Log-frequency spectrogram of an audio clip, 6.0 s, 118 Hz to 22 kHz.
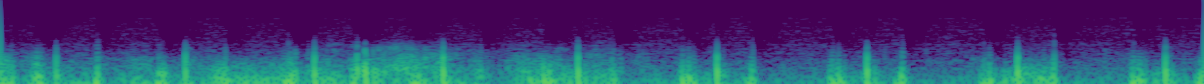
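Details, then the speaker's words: Heart sounds at about 80 a minute with a sharp extra click in systole; its timing shifts as the patient alternates squatting, sometimes with regurgitation after the click: mid-systolic click of mitral valve prolapse. "es a esta manipulación de tiempo clic y de vez en cuando la aceleración de regurgitación tras el clic lo que asegura el diagnóstico"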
